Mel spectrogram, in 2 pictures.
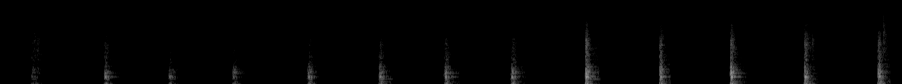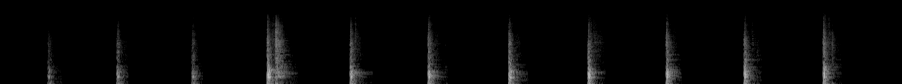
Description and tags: Metal Steps
Me stepping on a metal plate couple of times. Nothing much to say... Enjoy!
footsteps, steps, walking, foot, metal, step, running, footstep, feet, walk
